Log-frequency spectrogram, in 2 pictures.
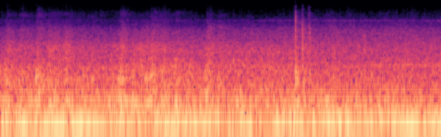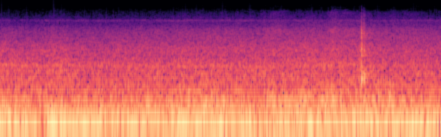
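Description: LHB passenger train coach running at speed: a steady low rumble of wheels on rail, with a sharp click about three seconds in and another near the end.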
